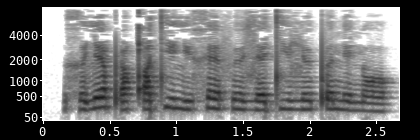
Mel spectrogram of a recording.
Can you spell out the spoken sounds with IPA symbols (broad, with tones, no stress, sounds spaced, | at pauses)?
x ə˨ lʲ ɑ˦ pʼ ø˨ qʼ ə˨˦ tʲ ɛ˦ lʲ ø˨ x ɛ˦˨ f ø˧ z ɛ˨ tʲ ø˧ ɮ ø˧ pʼ ə˦ n e˧ n ɔ˨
